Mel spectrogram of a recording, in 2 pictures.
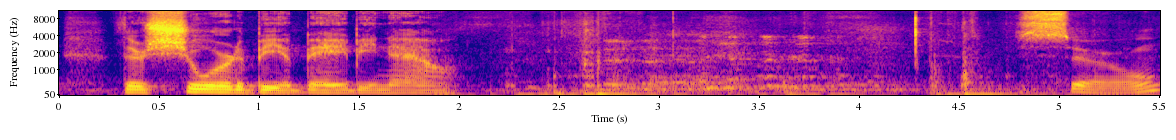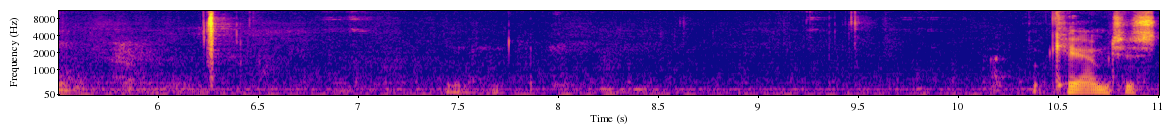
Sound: laughter

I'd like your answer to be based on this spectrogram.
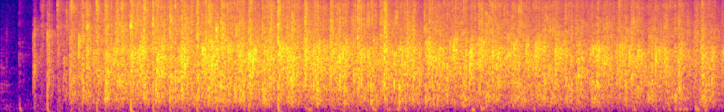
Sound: applause

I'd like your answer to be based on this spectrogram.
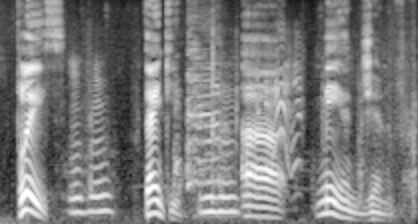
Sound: clucking

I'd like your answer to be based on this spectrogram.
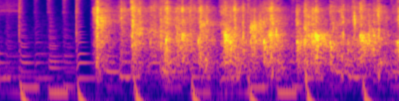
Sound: applause

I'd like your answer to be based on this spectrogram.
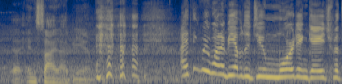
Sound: laughing

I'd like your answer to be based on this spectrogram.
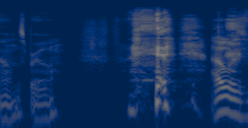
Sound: all chuckling

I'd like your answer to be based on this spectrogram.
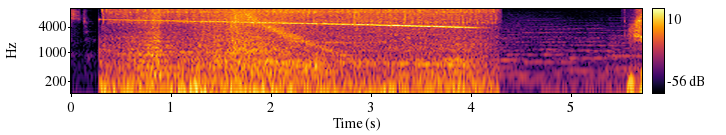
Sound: sound Effects

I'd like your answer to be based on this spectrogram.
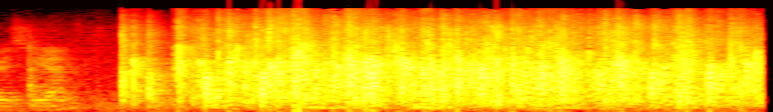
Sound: applause

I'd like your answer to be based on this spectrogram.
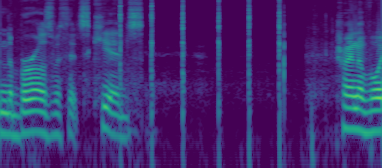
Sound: chiseling

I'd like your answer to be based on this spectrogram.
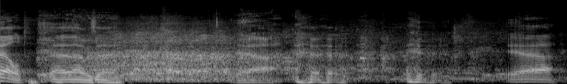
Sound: audience laughing

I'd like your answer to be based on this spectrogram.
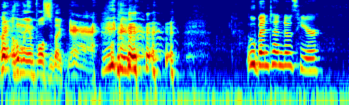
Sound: laughs

